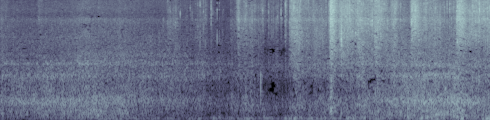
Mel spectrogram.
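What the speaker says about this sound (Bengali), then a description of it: "ঢেউ আসবে।" Sea waves wash in on a rocky beach at Portsmouth with a steady roar, swelling louder toward the end as surf breaks nearby, with some wind buffeting.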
